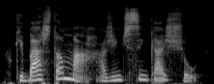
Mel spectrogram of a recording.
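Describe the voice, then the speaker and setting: A woman speaks as an interview guest, explaining advice with lively stress on her words. Her voice has a noticeable gravelly fry. It sounds dry and close, with no room around it. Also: medium pitch, brisk, no echo. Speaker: author and guest. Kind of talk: interview answers giving advice.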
